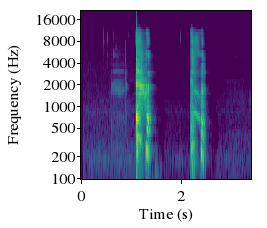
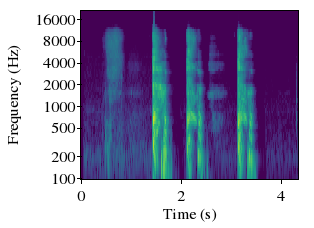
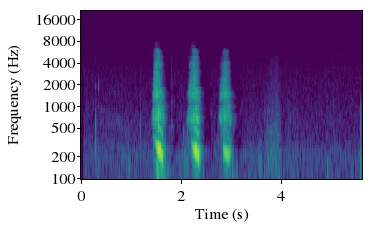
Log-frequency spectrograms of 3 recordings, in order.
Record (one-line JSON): {"cough_length": "3.4 s", "cough_amplitude": 32768, "cough_signal_mean_std_ratio": 0.22, "three_cough_length": "4.4 s", "three_cough_amplitude": 32768, "three_cough_signal_mean_std_ratio": 0.26, "exhalation_length": "5.6 s", "exhalation_amplitude": 16834, "exhalation_signal_mean_std_ratio": 0.23, "survey_phase": "beta (2021-08-13 to 2022-03-07)", "age": "18-44", "gender": "Female", "wearing_mask": "No", "symptom_none": true, "smoker_status": "Current smoker (1 to 10 cigarettes per day)", "respiratory_condition_asthma": false, "respiratory_condition_other": false, "recruitment_source": "REACT", "submission_delay": "2 days", "covid_test_result": "Negative", "covid_test_method": "RT-qPCR", "influenza_a_test_result": "Negative", "influenza_b_test_result": "Negative"}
